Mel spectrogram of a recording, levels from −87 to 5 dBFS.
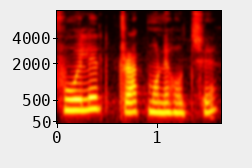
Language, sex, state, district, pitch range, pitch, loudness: Bengali, female, Tripura, West Tripura, 220-265 Hz, 225 Hz, -18 LUFS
